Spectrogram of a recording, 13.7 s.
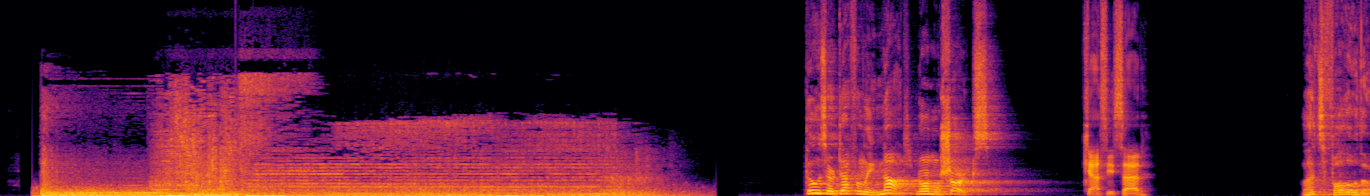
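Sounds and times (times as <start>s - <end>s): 
droning motor whine: 0.4s - 7.2s
heavy mechanized door grinding open: 0.4s - 7.2s
speech: 8.1s - 10.0s, 10.9s - 11.6s, 13.0s - 13.6s.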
